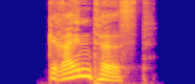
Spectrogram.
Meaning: inflection of greinen: 1. second-person singular preterite 2. second-person singular subjunctive II
- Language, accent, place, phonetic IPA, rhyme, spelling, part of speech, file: German, Germany, Berlin, [ˈɡʁaɪ̯ntəst], -aɪ̯ntəst, greintest, verb, De-greintest.ogg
